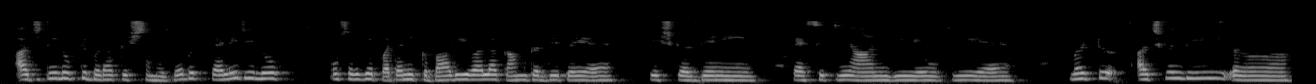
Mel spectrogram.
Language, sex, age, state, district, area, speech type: Dogri, female, 30-45, Jammu and Kashmir, Jammu, urban, spontaneous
